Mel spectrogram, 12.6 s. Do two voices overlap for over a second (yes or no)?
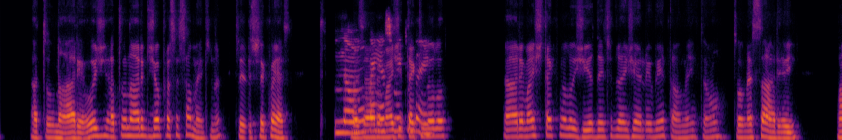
yes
